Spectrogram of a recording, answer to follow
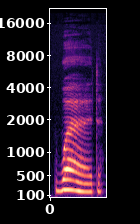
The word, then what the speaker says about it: word: familiar, you can practice more words that are spelt with O, but are pronounced with er.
